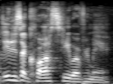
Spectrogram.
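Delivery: normal talking voice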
